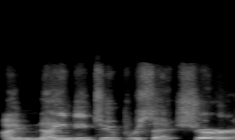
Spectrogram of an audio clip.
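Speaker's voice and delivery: very high, eager, excited voice. Recounting a surprise phone call from a man, retelling an excited caller. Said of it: "And he was all excited".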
